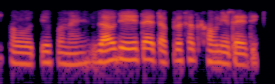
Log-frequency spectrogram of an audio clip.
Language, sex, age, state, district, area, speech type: Marathi, male, 18-30, Maharashtra, Nanded, rural, conversation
